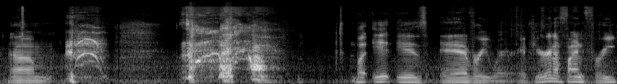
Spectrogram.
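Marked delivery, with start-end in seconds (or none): 1.8-3.0 sharp smoker's cough; loud cough. Real, not acted. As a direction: cough loudly mid-sentence. Smoking, coughing.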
